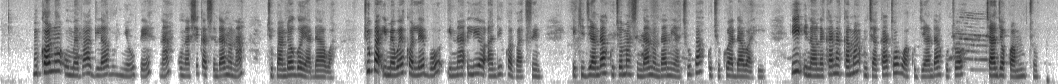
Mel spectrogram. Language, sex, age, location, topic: Swahili, female, 18-24, Kisii, health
